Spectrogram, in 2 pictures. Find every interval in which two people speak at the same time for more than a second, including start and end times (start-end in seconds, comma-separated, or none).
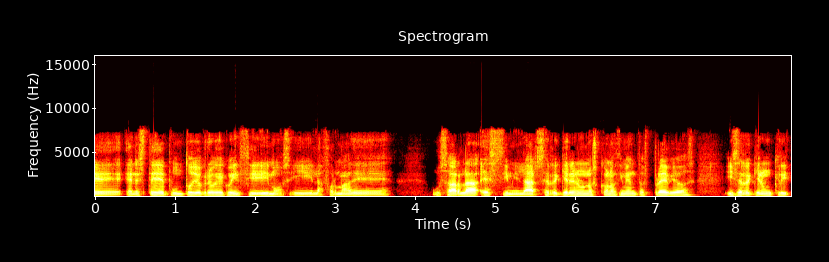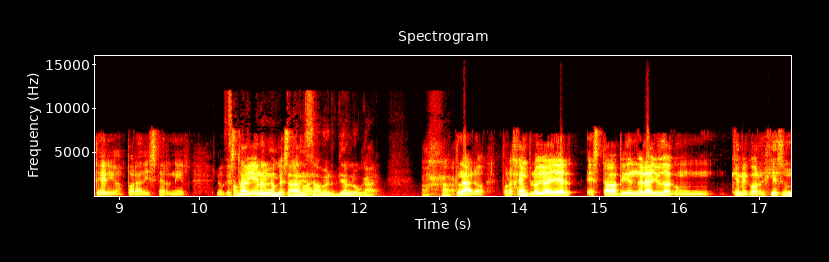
10.3-11.6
